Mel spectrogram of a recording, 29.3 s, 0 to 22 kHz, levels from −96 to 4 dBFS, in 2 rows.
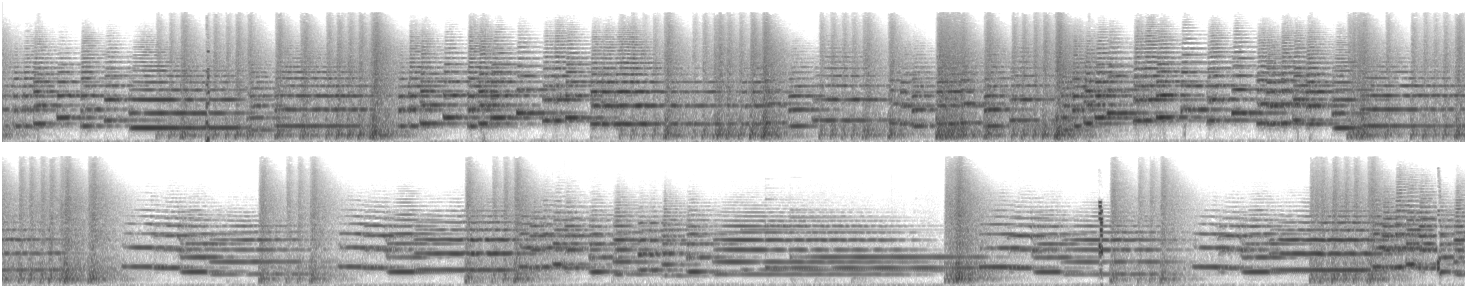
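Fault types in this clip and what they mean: Damaged data in a compressed stream: a stretch of the encoded bitstream is corrupted, so the decoder misreads the affected frames, loses sync and must search for the next valid frame header before playback recovers. Here it is heard as three short glitches, each a brief chirp or blip lasting about 70 to 85 ms, at 2.00 to 2.07 s, 25.56 to 25.63 s and 28.93 to 29.02 s.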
